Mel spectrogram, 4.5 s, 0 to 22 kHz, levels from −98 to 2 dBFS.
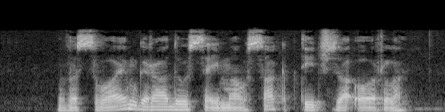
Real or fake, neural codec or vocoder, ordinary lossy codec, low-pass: real; none; Opus, 64 kbps; 7.2 kHz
